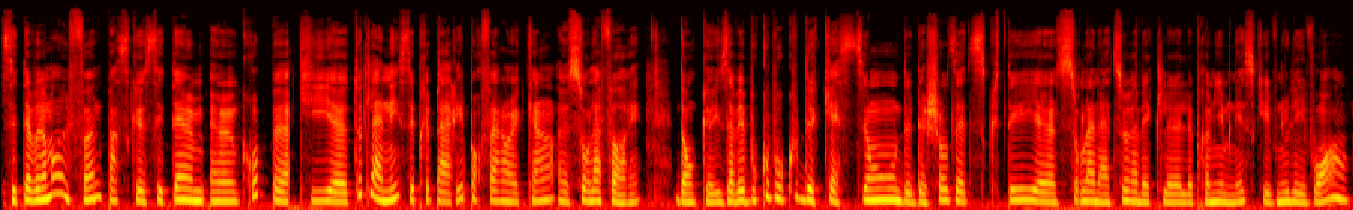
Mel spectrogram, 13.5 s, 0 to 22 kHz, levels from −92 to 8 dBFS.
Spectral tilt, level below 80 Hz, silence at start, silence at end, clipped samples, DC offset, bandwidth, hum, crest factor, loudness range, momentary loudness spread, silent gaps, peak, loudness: -6 dB/octave; -56 dBFS; 0.05 s; 0.05 s; under 0.1%; under 0.1%; 17 kHz; none; 16 dB; 2 LU; 7 LU; none; -10 dBFS; -27 LUFS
